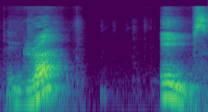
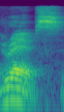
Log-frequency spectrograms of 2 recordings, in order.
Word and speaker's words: grapes: grapes يعني عنب، grapes، وناس كتير بتنطقها غلط وعليها grapes، لا grapes. ليه يا مستر؟ انا عندي حرف الاي وحرف ساكن وحرف اي، في الحالة دي هنطق الاي بايه؟ باسمه.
